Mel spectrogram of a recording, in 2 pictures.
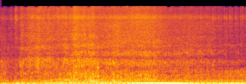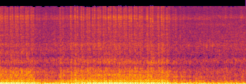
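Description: A white Ford Explorer drives off-road through a hole, its engine droning loud and close with a sustained low rumble that rises and falls as it works under load.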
